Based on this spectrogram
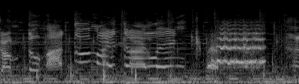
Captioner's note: tires screech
